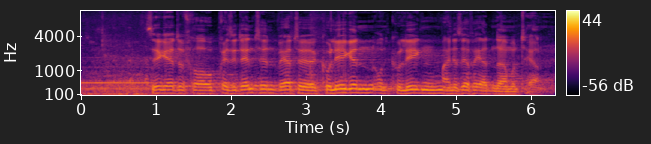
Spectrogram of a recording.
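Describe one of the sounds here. A man speaks firmly into a microphone, amplified through loudspeakers in a large hall.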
